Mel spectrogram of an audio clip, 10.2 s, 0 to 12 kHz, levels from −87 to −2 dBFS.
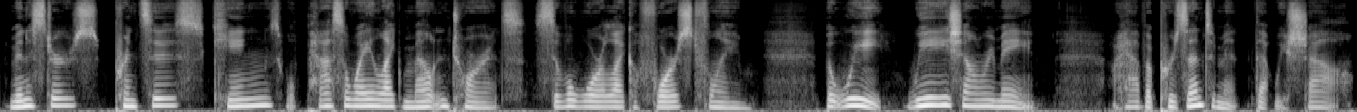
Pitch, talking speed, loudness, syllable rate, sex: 180 Hz, 155 wpm, -18 LUFS, 4.6 syllables/s, female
